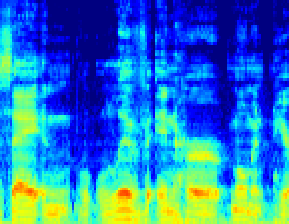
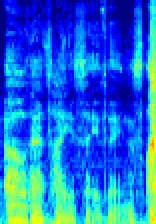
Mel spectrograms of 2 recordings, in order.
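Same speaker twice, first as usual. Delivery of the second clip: hushed awe; 11 dB quieter than usual. Retold or imitated. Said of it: "be like".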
